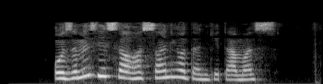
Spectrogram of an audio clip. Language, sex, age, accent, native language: Uzbek, female, under 19, Xorazm, Uzbek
